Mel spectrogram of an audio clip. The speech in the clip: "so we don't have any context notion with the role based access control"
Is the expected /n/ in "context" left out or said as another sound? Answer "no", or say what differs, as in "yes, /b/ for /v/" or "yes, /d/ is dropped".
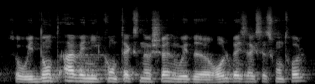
yes, /n/ is dropped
